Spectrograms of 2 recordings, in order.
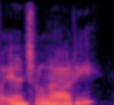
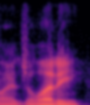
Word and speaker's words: Angioletti: I'm honored and excited to have SAL Angelotti. Angelotti? Yeah, it's okay. You could say however you want. No, you got to tell me how to say it. It's Angioletti.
